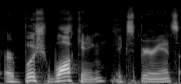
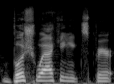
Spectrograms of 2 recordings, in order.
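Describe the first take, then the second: First: "bushwalking" with a clear walk, the Australian word; careful fix to "bushwalking", walk not whack; corrected word. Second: Says "bushwhacking" with whack, the American word; "bushwhacking" as in pushing through thick forest; "bushwhacking", the wrong word, the w of walk turned into whack; slip of the tongue. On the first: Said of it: "I keep screwing up". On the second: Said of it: "I keep screwing up 'cause we say bushwhacking". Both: Real, not acted.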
